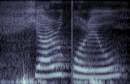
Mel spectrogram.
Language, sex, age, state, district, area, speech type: Assamese, female, 18-30, Assam, Sonitpur, rural, spontaneous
